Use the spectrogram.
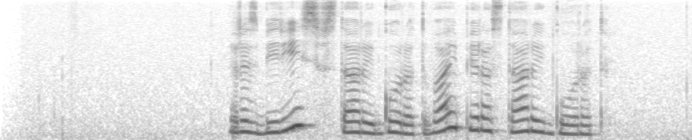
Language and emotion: Russian, neutral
